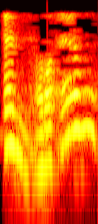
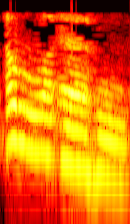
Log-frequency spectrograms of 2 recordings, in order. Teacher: تلاحظ أن الإنسان يرتفع إلى النون ثم يهبط ثم يرتفع إلى الراء · Shown in: first take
